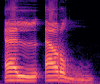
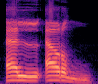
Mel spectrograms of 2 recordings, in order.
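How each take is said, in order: The two takes are said the same way.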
